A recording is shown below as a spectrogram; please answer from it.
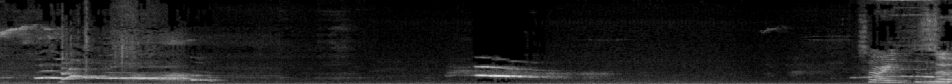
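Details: Max, a dog left alone at home and filmed by hidden camera, gives drawn-out tonal howls: a wavering note lasting over a second, then a brief falling cry, then another rising wail, separated by silent pauses.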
